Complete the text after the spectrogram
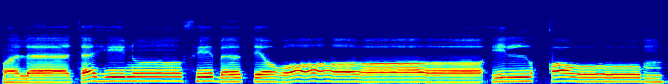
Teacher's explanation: غین مستعلیہ ہے، پر پڑھا جائے گا · وَلَا تَهِنُوا فِي ابْتِغَاءِ الْقَوْمِ وَلَا لا الف مدہ ہے، تہنو نو واو مدہ ہے، با ساکن پر قلقلہ ہوگا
